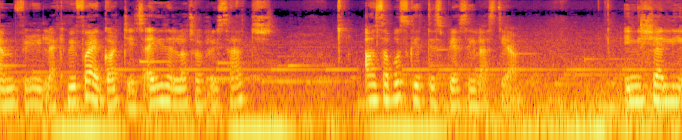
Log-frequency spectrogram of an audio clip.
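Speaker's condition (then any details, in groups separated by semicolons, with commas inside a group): No condition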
